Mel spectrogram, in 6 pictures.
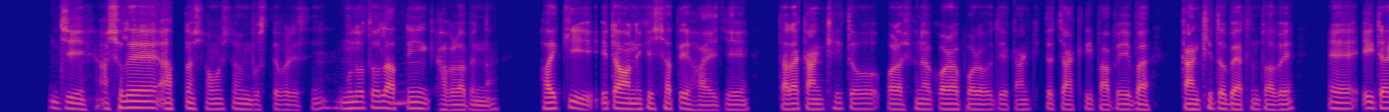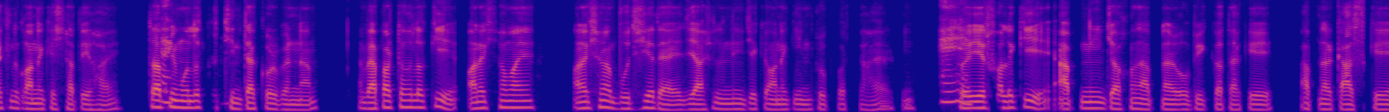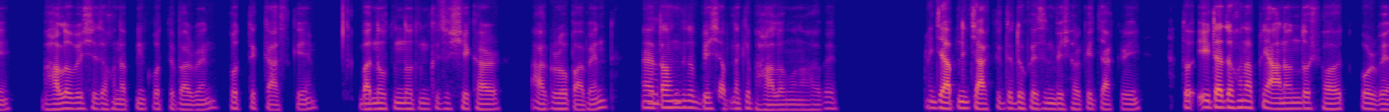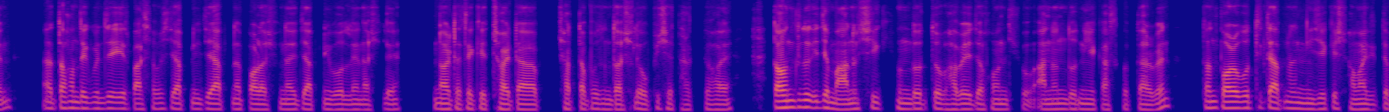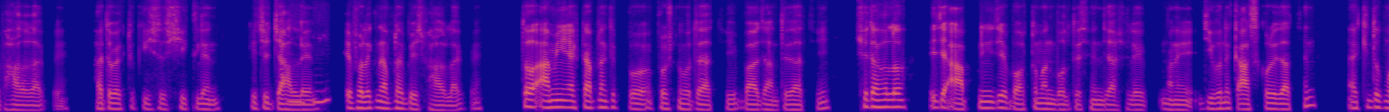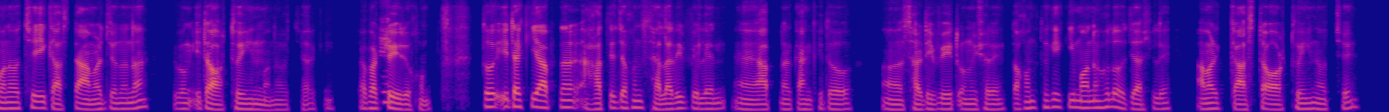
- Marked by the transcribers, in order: "কিন্তু" said as "কিন্তুক"; other noise; lip smack; "সহিত" said as "সহত"; "পারবেন" said as "আরবেন"
- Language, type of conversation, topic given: Bengali, advice, কাজ করলেও কেন আপনার জীবন অর্থহীন মনে হয়?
